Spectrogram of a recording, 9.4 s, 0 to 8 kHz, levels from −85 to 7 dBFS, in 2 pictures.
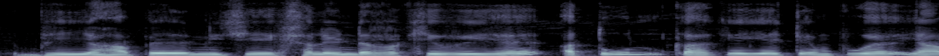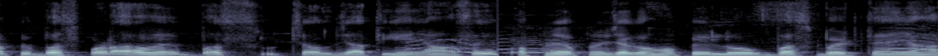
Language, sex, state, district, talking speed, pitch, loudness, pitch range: Hindi, female, Bihar, Muzaffarpur, 215 wpm, 170 Hz, -25 LUFS, 160-190 Hz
